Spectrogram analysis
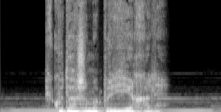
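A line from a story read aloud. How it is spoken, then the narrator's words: Girl whispering. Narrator (Russian): почему-то шепотом сказала девушка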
